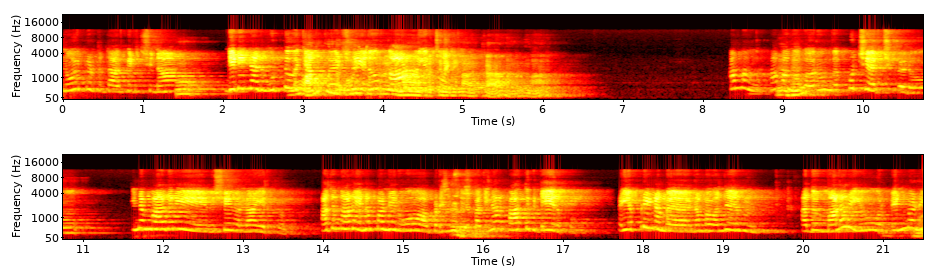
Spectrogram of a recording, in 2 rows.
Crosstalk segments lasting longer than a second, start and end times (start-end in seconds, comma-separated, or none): 2.9-5.0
